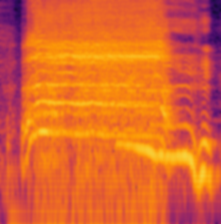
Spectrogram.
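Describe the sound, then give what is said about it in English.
A person lets out a loud, sustained high-pitched shriek imitating a small animal, lasting about a second and a half before trailing off into a wavering squeak. “Yeah, squeaking at people, just maybe actually shrieking at people, because now it can shriek instead of just squeak.”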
